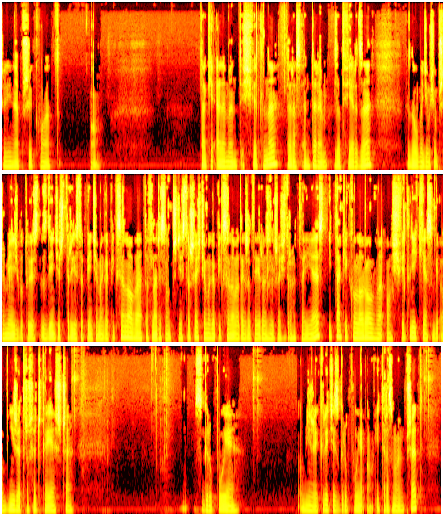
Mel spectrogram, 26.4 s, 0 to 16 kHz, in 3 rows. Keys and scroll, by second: 6.1 Return, 20.6 ctrl+g.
